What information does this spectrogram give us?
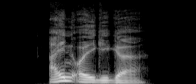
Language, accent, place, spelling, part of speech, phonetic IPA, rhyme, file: German, Germany, Berlin, einäugiger, adjective, [ˈaɪ̯nˌʔɔɪ̯ɡɪɡɐ], -aɪ̯nʔɔɪ̯ɡɪɡɐ, De-einäugiger.ogg
- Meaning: inflection of einäugig: 1. strong/mixed nominative masculine singular 2. strong genitive/dative feminine singular 3. strong genitive plural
